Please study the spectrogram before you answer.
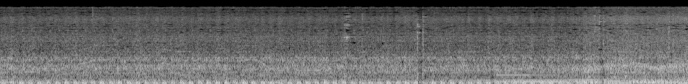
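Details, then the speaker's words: Honda Vario 150 LED (K56) scooter CVT after repair and reassembly, microphone held close to the drive at steady idle: even, smooth pulse with no grinding or rattle. The earlier roughness is gone and the CVT runs normally. "Oke, di sini sudah sangat halus, sudah enak seperti semula."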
